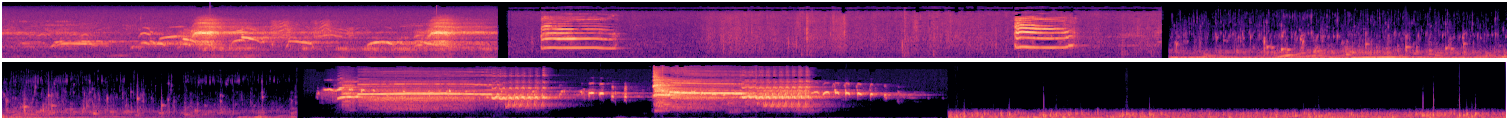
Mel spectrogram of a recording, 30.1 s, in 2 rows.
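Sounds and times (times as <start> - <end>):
shrill bird calls: 0.0 - 6.1, 18.2 - 24.4
cat meowing: 5.4 - 6.2, 10.2 - 10.8
low rumbling noise: 11.7 - 18.0, 24.5 - 30.0.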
